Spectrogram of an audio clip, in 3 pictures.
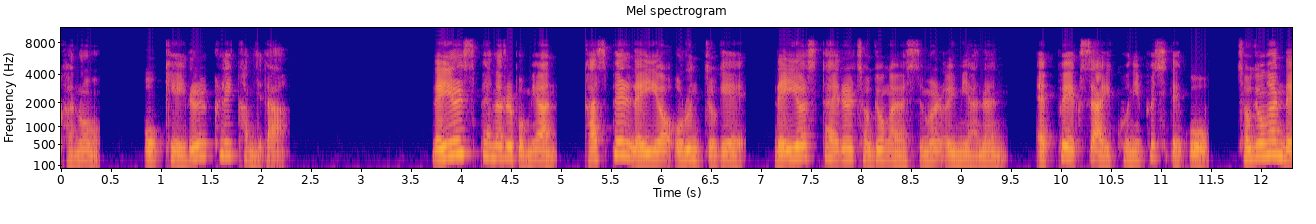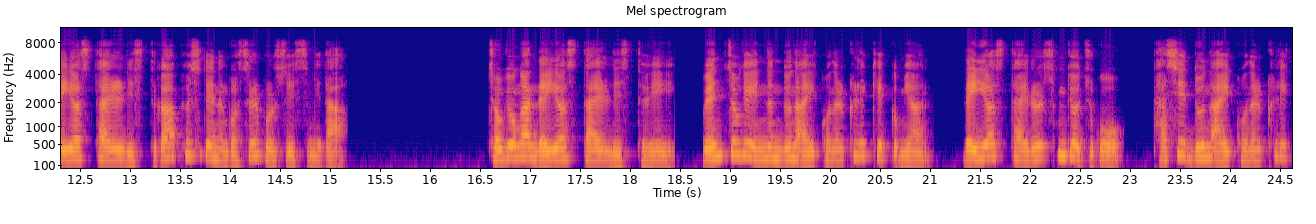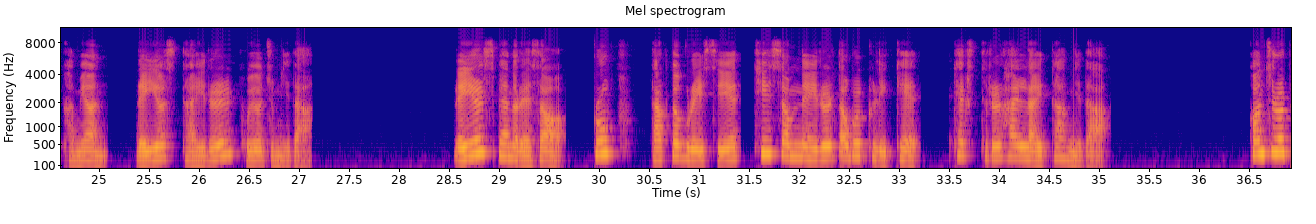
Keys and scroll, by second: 17.8 t.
